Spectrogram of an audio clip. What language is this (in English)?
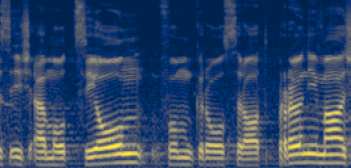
Swiss German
